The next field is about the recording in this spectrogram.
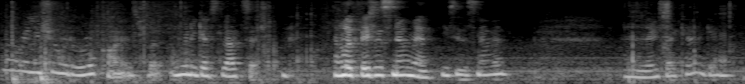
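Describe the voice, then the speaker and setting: A woman reading a picture book aloud to children in an expressive, encouraging way, with chatty asides and frequent check-in questions. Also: a little high, fairly quick, a little hiss or hum, low-quality recording. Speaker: children's storytime reader.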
